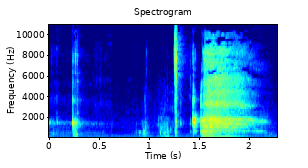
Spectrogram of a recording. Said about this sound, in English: So, excuse me while I take a sip of my juice and apple juice. I'm drinking a little bit of the hair of the dog.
